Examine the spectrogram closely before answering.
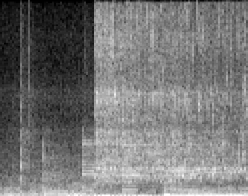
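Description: Water runs from a tap and splashes.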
